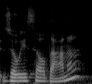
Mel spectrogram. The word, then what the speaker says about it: Zoe Saldana: And one of the characters played by, I hope I'm saying her name correctly, Zoe Saldana.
